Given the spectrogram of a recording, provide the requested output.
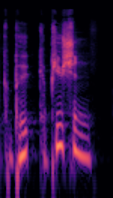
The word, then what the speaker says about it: Capuchin: 1577 to 1622 was a Capuchin.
